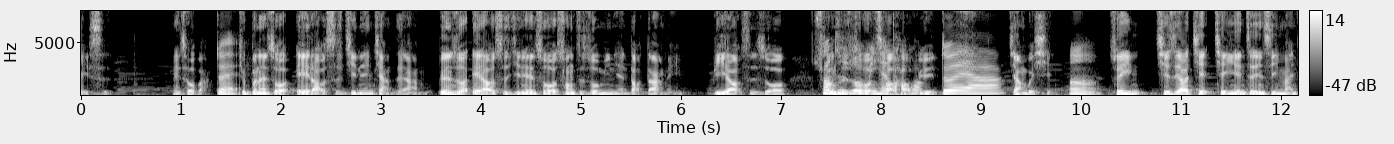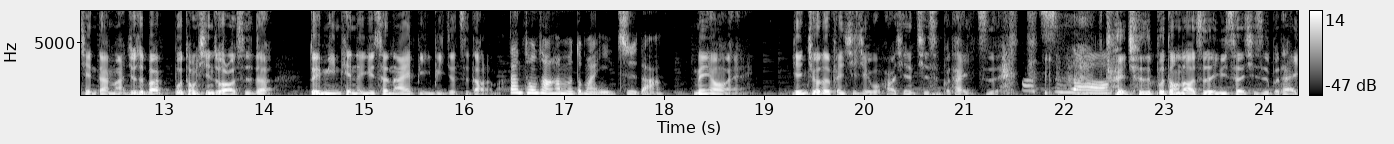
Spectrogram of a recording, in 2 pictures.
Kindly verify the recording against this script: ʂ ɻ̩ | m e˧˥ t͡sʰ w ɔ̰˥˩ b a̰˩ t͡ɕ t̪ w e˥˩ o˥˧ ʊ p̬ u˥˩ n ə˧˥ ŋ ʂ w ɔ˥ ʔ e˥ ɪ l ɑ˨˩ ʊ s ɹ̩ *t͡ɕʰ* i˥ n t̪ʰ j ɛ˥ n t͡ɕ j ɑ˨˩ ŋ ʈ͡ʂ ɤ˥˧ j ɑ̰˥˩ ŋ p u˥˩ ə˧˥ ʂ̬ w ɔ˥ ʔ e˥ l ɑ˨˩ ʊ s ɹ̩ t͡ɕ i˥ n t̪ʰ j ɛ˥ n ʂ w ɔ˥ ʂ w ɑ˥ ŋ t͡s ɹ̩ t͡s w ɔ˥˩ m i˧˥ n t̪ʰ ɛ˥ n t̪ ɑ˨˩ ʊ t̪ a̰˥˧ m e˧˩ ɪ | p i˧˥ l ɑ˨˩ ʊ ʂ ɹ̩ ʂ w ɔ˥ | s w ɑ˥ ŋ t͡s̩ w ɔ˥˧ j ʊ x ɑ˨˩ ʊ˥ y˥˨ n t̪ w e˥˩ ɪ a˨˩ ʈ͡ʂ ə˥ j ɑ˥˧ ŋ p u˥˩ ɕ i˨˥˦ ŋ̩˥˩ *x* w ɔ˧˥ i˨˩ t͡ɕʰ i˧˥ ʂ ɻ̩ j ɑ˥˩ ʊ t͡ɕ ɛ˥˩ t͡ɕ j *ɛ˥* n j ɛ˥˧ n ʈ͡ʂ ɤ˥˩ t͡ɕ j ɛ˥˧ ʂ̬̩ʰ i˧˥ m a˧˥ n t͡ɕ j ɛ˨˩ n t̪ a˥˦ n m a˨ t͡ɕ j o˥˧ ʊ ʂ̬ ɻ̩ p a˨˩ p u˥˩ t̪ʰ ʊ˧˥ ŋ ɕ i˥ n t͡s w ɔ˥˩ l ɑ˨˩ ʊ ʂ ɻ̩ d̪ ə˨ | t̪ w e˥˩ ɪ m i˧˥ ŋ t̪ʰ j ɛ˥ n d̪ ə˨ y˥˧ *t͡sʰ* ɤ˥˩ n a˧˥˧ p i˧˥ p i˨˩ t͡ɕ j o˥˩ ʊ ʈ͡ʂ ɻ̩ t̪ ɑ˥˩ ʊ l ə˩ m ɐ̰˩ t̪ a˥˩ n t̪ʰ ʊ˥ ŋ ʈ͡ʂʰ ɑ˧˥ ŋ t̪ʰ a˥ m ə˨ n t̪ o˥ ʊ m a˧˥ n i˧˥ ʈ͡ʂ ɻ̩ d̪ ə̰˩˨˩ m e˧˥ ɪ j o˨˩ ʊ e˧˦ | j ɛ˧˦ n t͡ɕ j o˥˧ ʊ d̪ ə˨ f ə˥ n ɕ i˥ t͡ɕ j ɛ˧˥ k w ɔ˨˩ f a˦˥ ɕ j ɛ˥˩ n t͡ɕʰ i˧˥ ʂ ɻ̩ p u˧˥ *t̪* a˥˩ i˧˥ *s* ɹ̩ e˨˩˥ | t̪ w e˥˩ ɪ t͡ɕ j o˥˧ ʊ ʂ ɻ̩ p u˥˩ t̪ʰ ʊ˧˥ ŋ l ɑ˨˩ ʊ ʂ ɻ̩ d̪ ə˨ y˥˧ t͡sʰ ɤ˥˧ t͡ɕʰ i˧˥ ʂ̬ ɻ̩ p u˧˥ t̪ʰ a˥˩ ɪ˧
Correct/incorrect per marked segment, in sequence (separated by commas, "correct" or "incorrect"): incorrect, incorrect, incorrect, correct, incorrect, incorrect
